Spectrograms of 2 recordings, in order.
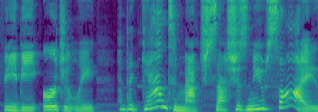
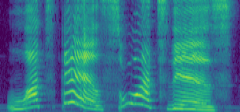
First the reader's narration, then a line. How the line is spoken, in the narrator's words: screeched the monkey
